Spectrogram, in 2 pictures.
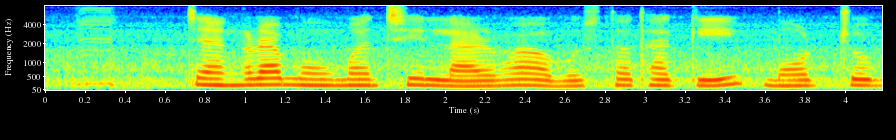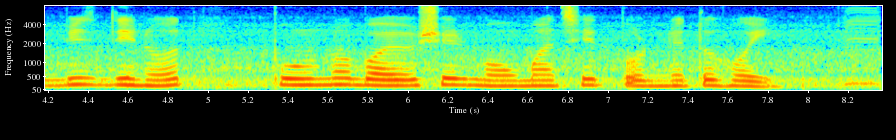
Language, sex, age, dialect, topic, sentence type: Bengali, female, 18-24, Rajbangshi, agriculture, statement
